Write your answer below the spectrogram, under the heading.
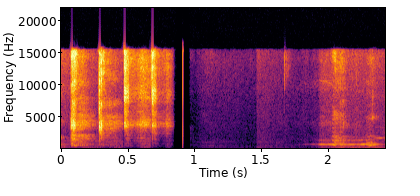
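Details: Newborn baby monkey screaming for milk, kept in care: four sharp, high squeals in quick succession, a short silence, then a softer, wavering tonal cry at the end.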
